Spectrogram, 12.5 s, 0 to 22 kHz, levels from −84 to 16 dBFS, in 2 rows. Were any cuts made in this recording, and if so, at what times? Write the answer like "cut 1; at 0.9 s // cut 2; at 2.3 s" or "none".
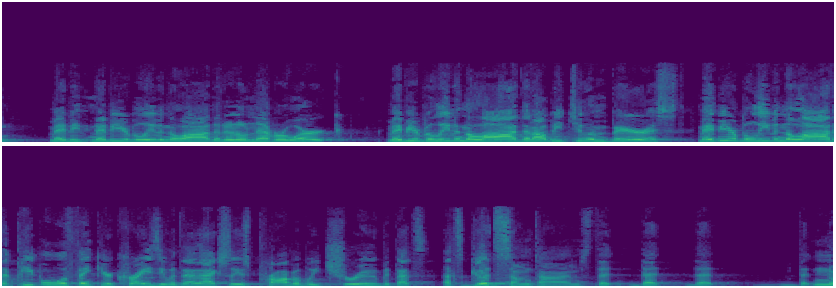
cut 1; at 2.8 s // cut 2; at 5.2 s // cut 3; at 9.5 s

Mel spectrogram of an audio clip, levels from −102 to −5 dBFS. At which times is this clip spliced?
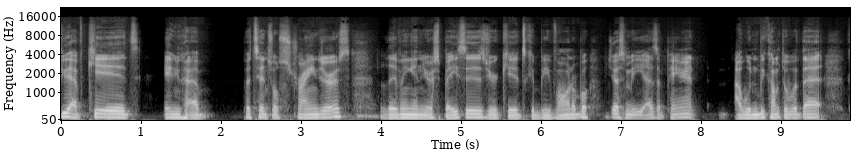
none

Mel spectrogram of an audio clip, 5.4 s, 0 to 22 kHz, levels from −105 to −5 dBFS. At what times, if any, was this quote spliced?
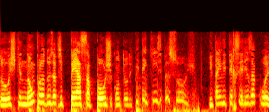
cut 1; at 1.1 s // cut 2; at 2.6 s // cut 3; at 4.3 s

